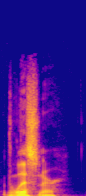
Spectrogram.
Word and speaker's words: Leisner: Not how you say his last name. – How do you say it? – Listener. – Listener? Mm-hmm. It looks like Leisner.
